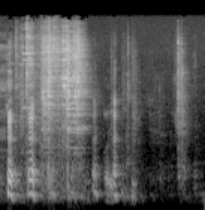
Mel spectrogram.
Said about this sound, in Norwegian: Oi. Slutt å knuse flasker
